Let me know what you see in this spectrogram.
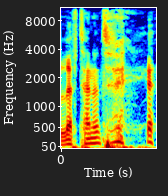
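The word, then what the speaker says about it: lieutenant: Uh, left tenant.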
